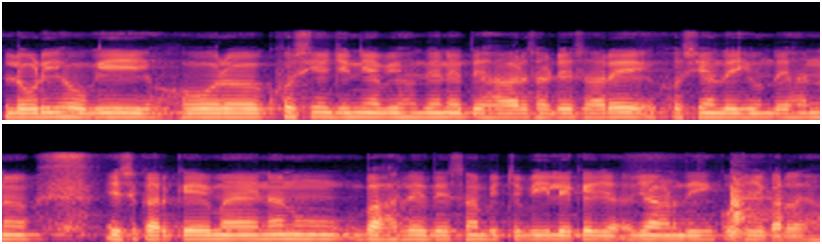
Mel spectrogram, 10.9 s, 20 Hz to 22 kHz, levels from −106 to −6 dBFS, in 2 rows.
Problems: constant background noise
